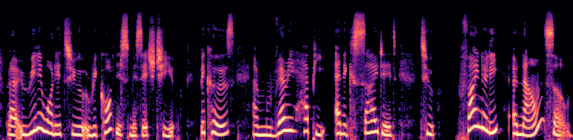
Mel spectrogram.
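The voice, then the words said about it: Blocked nose, slightly hoarse voice. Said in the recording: “I've been recovering from a cold, so my nose is still a little bit blocked and my voice may sound a bit hoarse.”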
